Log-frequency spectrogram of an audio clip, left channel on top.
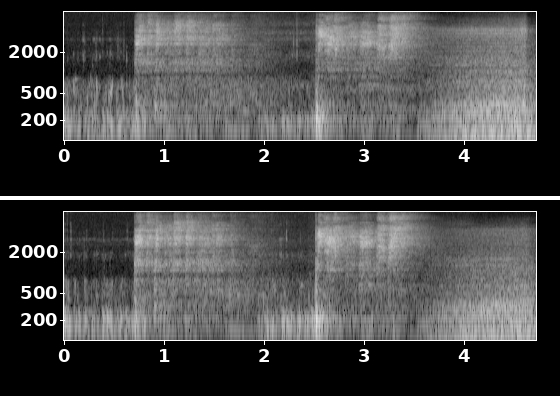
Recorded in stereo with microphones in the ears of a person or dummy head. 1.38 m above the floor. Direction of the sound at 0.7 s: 50° right (ahead or behind).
